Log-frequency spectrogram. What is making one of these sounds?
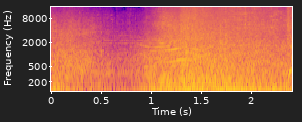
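An icy blast bursts with a crashing roar.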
